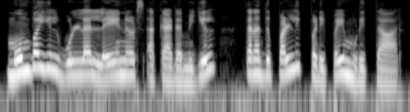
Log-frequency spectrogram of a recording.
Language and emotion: Tamil, neutral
